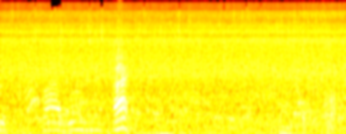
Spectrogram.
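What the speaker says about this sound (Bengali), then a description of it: "বারান্দায় বসে আছে পপসি দেখো আর আমিও বসে আছি দিয়ে এখানে বৃষ্টির মজা নিচ্ছি" Steady rain falls outside a balcony, a soft, even hiss that runs throughout, with a few short voice-like sounds and one louder burst near the start.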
